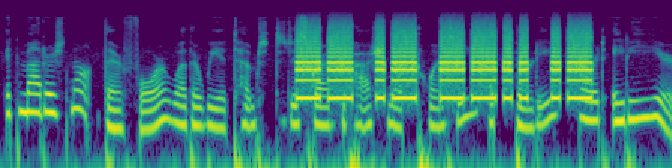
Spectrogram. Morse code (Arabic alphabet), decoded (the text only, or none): ماذا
